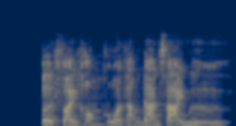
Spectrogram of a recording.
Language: Thai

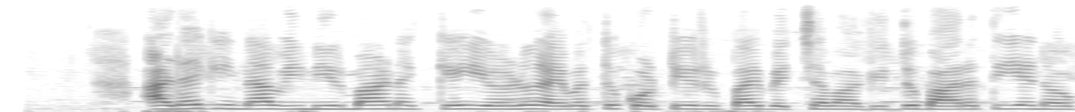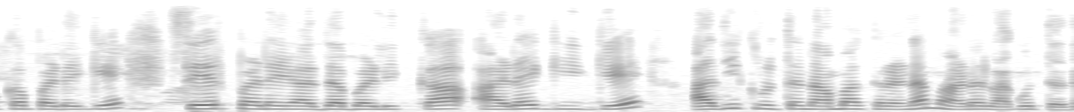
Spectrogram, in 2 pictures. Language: Kannada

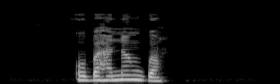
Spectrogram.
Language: Dagbani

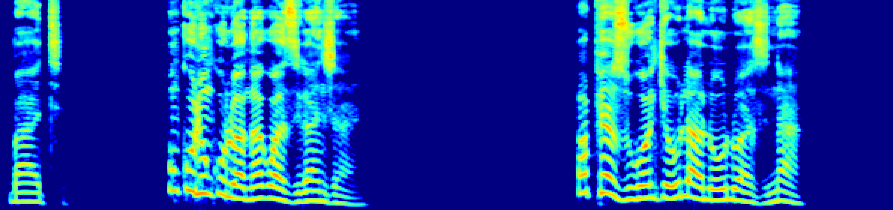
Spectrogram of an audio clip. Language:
North Ndebele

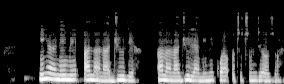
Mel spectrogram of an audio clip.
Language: Igbo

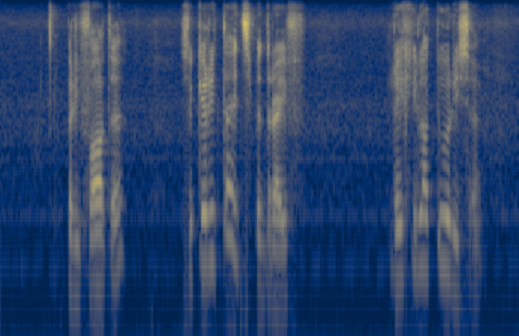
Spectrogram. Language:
Afrikaans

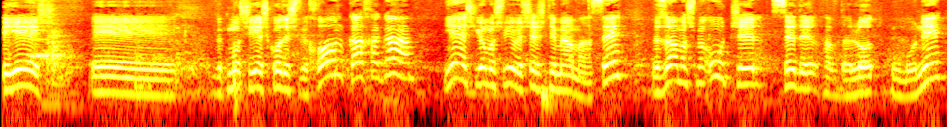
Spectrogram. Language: Hebrew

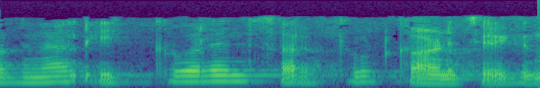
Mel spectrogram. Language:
Malayalam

